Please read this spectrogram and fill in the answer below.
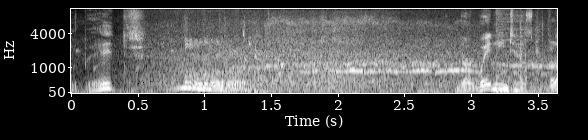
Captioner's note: wind howls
